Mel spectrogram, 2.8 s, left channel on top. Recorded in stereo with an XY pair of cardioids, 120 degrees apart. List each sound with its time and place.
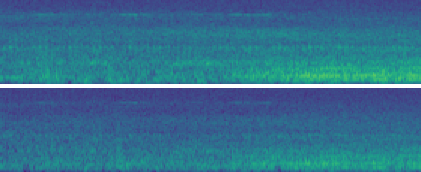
Only background noise.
